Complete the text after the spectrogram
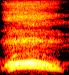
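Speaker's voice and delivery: loud high shocked gasp; sharp shocked gasp; class gasp. Acted. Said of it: "The classroom gasped".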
